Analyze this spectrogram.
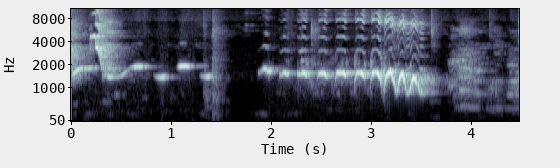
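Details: Local black-naped oriole, fully tame, mimicking a police siren: a sharp rising whistle and short clear notes, a brief pause, then a long held whistle that breaks into a rapid warbling wail, with a soft voice nearby.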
